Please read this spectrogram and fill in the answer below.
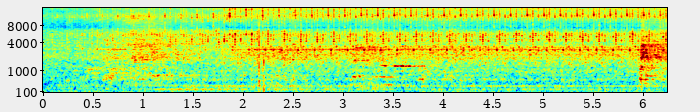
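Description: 2017 Dodge Grand Caravan's 3.6-litre V6 idling steadily.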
